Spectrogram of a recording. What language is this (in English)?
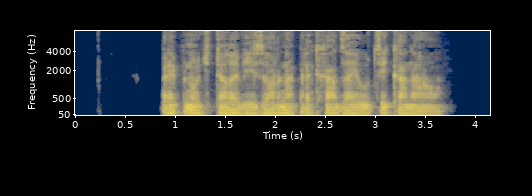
Slovak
